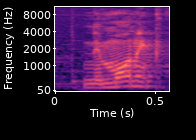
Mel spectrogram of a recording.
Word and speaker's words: mnemonic: Things called mnemonic devices. Now, M is silent.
